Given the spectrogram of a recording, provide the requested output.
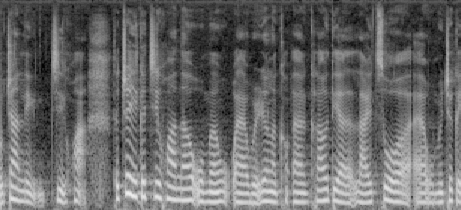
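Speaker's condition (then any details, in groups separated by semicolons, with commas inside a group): No condition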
